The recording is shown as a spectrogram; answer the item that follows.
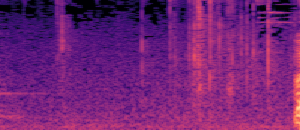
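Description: A clear plastic zip bag crinkling as it is handled, in a run of short crackly rustles starting about a second in.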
